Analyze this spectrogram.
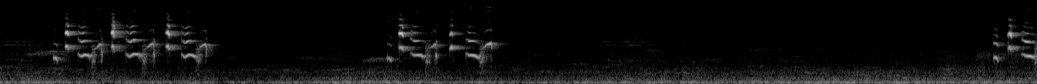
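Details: Cockatiel singing in short bursts of three or four quick squeaky, harmonic chirps separated by long quiet gaps, with one more burst at the end.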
